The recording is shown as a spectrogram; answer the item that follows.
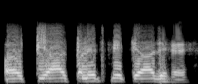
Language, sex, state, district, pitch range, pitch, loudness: Hindi, male, Bihar, Kishanganj, 135-145 Hz, 140 Hz, -12 LUFS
